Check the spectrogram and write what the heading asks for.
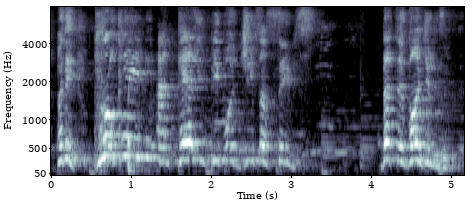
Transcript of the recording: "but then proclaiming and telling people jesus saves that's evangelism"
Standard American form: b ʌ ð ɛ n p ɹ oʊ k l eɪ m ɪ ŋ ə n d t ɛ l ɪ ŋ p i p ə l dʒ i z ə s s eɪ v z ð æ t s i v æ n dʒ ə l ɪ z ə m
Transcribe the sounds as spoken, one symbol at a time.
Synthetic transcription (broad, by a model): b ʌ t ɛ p ɹ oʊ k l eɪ ɪ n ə n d t ɛ l ɪ ŋ p i p ə l dʒ i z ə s s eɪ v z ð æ t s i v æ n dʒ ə l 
